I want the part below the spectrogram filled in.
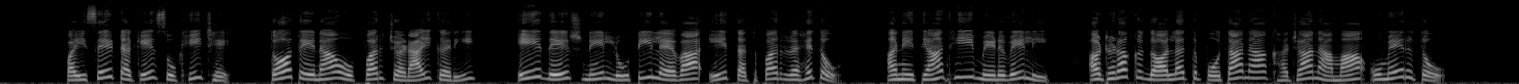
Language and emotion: Gujarati, neutral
